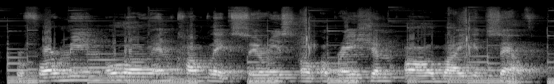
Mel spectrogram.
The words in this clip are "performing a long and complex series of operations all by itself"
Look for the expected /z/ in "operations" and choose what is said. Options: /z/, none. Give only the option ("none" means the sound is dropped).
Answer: none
